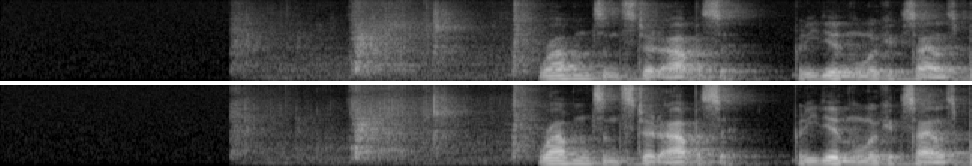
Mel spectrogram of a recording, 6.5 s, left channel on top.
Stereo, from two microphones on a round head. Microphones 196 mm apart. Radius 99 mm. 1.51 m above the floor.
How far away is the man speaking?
About 0.6 m.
